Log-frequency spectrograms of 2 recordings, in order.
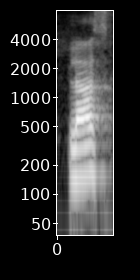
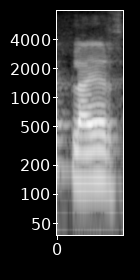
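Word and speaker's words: pliers: जैसे प्लायर्स हो गया, प्लायर्स को सामान्यतः जो है इसे गांव की भाषा में प्लास कहते हैं। तो आप प्लास से तो परिचित होंगे ही, तो इसे अंग्रेजी में सही उच्चारण इसका है प्लायर्स है।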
